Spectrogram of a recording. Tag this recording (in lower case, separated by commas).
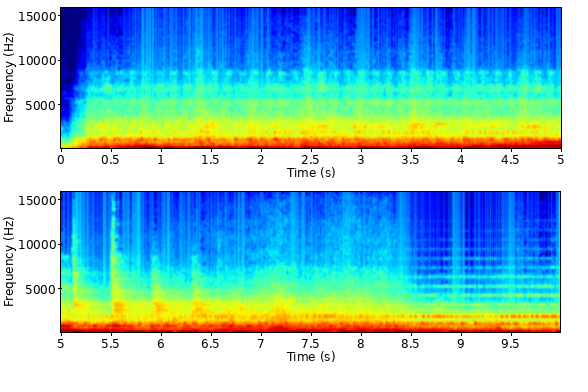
music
